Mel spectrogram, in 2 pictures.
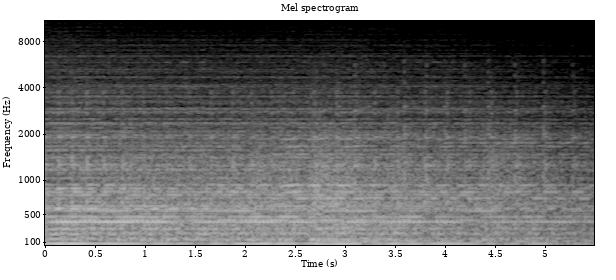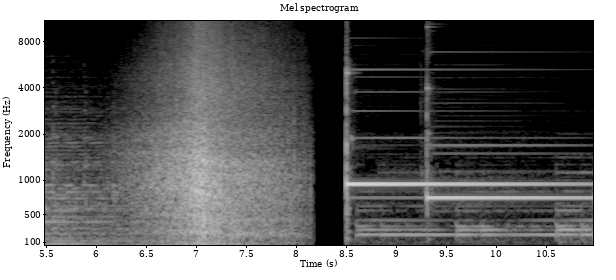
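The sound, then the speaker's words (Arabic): A doorbell chiming at a house door in a dramatized scene: a clear two-note chime that rings out and fades, following sustained tonal music and a swelling whoosh. “الساعة 7 بالظبط رن جرس الباب”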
